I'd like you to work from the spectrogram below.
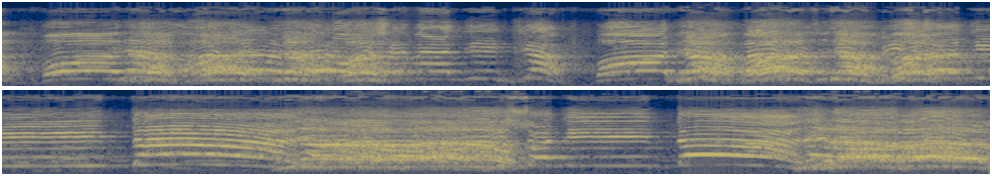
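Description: A crowd chants and yells slogans in rhythmic bursts for Trinamool candidate Biswajit Das in Bongaon during a Lok Sabha election celebration. The voices are loud, close and continuous, with brief pauses between chant phrases.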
